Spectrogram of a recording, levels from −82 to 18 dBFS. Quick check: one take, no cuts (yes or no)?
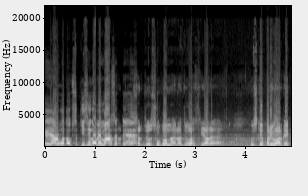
no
